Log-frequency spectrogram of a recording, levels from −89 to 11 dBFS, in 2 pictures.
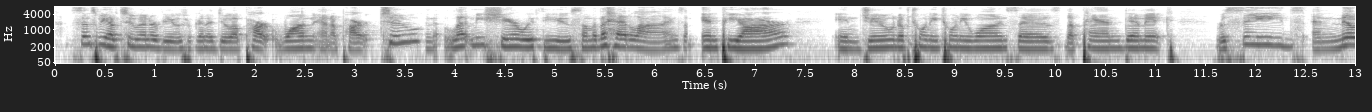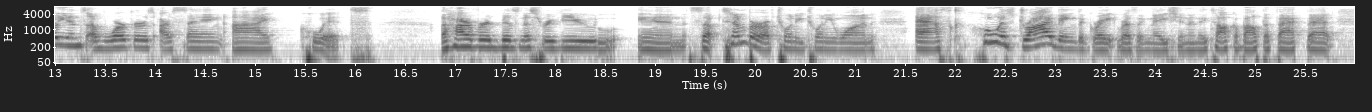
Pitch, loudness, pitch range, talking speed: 180 Hz, -30 LUFS, 165-200 Hz, 150 wpm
